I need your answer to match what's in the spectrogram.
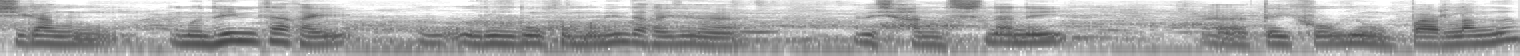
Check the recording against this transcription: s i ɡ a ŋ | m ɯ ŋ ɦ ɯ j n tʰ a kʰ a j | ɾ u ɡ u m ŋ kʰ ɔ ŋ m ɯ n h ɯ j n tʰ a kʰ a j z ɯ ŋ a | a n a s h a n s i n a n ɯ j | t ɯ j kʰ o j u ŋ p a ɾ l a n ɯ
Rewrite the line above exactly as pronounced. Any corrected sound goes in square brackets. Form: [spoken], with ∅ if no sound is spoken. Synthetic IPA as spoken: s i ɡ a ŋ | m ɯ [n] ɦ ɯ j n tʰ a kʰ a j | ɾ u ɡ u [∅] ŋ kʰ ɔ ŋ m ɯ n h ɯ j n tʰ a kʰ a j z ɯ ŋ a | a n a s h a n s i n a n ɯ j | t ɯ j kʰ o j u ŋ p a ɾ l a [ŋ] ɯ

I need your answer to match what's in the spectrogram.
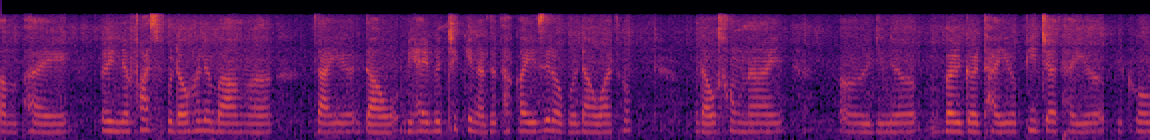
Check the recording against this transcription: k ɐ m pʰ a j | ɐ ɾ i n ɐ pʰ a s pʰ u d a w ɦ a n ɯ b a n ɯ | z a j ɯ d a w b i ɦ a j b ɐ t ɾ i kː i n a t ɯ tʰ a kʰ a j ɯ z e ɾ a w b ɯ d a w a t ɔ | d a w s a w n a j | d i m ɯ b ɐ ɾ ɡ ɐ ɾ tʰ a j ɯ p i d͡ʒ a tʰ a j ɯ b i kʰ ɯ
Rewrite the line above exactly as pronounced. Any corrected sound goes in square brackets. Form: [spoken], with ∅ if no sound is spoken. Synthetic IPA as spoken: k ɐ m pʰ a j | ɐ ɾ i n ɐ pʰ a s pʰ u d a w ɦ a n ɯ b a [ŋ] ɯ | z a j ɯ d a w b i ɦ a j b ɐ t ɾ i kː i n a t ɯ tʰ a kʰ a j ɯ z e ɾ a w b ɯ d a w a [tʰ] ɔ | d a w s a w n a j | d i [n] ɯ b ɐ ɾ ɡ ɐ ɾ tʰ a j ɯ p i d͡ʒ a tʰ a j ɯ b i kʰ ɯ

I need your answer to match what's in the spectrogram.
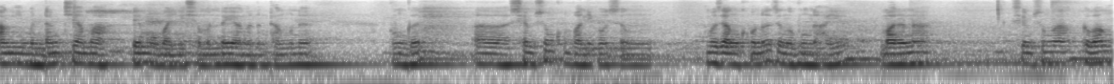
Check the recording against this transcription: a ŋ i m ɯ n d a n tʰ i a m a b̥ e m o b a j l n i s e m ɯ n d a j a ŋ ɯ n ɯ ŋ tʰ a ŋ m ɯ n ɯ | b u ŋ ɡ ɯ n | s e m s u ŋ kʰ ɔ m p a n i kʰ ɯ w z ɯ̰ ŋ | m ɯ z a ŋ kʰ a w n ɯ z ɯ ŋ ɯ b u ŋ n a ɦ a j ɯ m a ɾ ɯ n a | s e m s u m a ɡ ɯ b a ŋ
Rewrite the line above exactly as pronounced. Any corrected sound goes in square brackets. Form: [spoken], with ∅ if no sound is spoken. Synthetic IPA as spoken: a ŋ i m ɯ n d a [ŋ] tʰ i a m a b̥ e m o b a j l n i s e m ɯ n d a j a ŋ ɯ n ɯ ŋ tʰ a ŋ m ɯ n ɯ | b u ŋ ɡ ɯ n | s e m s u ŋ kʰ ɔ m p a n i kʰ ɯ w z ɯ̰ ŋ | m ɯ z a ŋ kʰ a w n ɯ z ɯ ŋ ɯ b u ŋ n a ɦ a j ɯ m a ɾ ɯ n a | s e m s u [ŋ] a ɡ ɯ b a ŋ

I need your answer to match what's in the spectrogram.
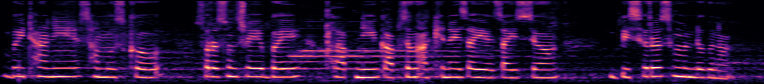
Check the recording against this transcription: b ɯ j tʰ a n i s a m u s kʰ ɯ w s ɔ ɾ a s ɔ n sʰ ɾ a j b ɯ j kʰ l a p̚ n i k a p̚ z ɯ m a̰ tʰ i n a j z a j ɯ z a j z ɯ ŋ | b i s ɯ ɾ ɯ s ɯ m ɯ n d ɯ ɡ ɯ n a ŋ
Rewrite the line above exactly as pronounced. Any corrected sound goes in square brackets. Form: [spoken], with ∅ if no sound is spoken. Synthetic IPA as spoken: b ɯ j tʰ a n i s a m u s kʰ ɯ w s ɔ ɾ a s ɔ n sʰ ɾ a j b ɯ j kʰ l a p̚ n i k a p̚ z ɯ [ŋ] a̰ [kʰ] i n a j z a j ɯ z a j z ɯ ŋ | b i s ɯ ɾ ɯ s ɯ m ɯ n d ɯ ɡ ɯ n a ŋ

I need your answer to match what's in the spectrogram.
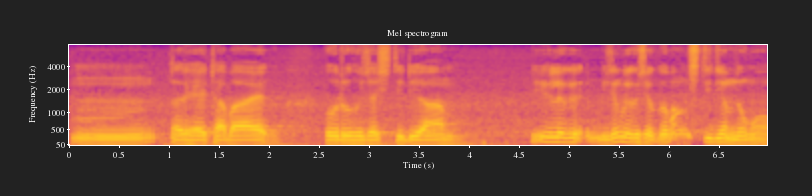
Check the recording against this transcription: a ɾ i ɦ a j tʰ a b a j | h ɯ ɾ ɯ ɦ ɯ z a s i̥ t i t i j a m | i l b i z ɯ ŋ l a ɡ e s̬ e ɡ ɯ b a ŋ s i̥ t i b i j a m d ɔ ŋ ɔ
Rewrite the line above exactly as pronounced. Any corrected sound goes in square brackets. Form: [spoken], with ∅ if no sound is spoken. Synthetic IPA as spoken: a ɾ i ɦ a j tʰ a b a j | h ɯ ɾ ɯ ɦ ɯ z a s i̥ t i [d] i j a m | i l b i z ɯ ŋ l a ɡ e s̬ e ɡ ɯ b a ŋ s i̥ t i [d] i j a m d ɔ ŋ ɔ

